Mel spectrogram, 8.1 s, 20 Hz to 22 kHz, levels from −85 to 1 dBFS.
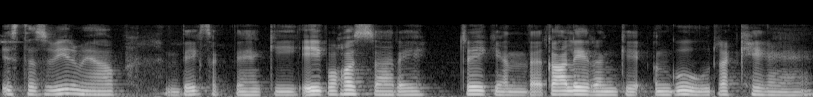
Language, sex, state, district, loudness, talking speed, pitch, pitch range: Hindi, male, Bihar, Saran, -21 LUFS, 155 wpm, 135 Hz, 130-145 Hz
